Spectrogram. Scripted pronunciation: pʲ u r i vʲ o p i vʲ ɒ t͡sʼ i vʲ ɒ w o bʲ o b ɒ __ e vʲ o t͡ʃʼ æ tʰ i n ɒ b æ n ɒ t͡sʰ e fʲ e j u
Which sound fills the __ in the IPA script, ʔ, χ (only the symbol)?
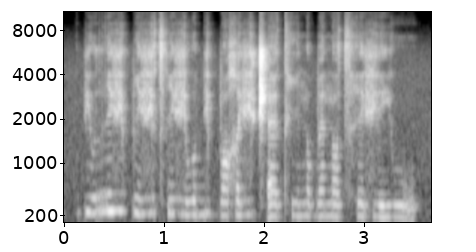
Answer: χ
